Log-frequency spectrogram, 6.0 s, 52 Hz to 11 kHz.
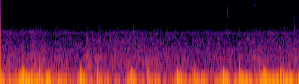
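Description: Soft, muffled lub-dub thumps at a steady rate of about 60 a minute over a low hum. A heartbeat.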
